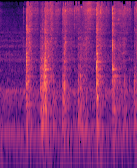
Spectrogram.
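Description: Mustard and fenugreek seeds dry-roasting in a hot kadai with no oil, heard as repeated scraping and clinking strokes of a spoon against the metal pan, about five distinct stirs with faint crackle between them, close and alone.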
